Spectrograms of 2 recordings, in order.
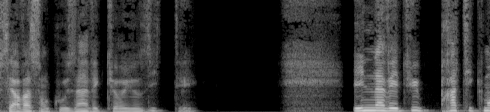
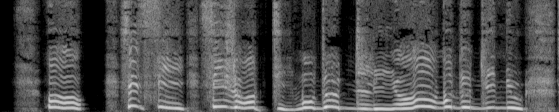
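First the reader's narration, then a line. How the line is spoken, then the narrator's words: Sobbing, muffled. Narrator (French): sanglota-t-elle, la tête enfouie dans la poitrine massive de son fils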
